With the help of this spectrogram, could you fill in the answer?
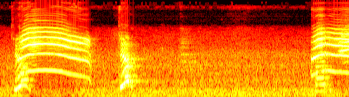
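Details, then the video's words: Pet parrot talking like a human, here giving two drawn-out, harmonic meow-like calls with a short squeak between them, then a pause before a third meow begins; indoors, otherwise quiet. "my parrot talking like a human"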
